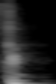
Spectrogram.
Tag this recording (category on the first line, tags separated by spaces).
Sound effects > Other
playing cards ui game interface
